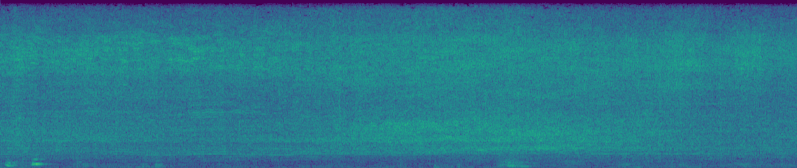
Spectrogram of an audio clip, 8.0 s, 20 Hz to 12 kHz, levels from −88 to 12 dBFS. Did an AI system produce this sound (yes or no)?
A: no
